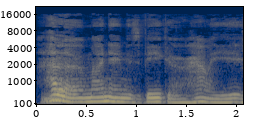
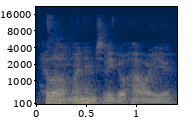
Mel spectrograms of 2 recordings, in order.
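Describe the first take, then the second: First: Smooth seductive ad voice; a sultry professional read; sexy voiceover voice. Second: Low, soft seductive voice; mock sexy voice. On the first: The voice actor demos the seductive voiceover for the host. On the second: A host imitates the sultry ad voice, low and soft. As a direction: lightly put on a low sultry voice. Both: Shown as a demonstration. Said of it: "with that voice?".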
